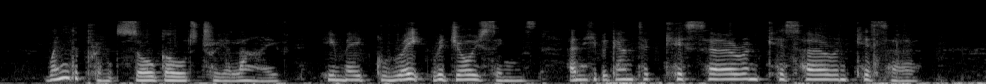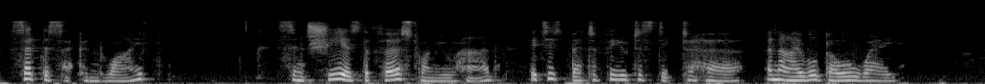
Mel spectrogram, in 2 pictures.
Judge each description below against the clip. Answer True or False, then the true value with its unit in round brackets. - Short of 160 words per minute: True (150 wpm)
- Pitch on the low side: False (200 Hz)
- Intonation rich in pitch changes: False (4.7 semitones)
